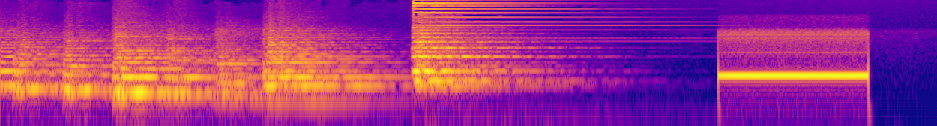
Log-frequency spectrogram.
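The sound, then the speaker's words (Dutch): A quick run of tonal notes ends in a ringing chime that fades out, then after a short silence a single steady, mid-pitched telephone ringing tone sounds for about a second. “Dus ik dacht, ik bel ze even op.”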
